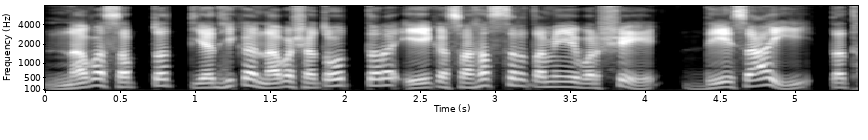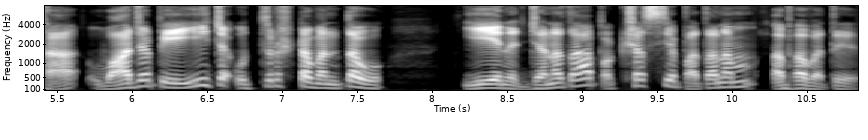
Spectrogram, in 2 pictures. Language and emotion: Sanskrit, neutral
